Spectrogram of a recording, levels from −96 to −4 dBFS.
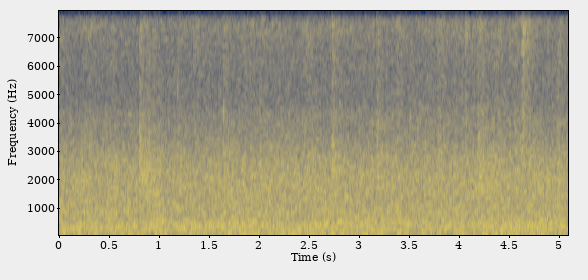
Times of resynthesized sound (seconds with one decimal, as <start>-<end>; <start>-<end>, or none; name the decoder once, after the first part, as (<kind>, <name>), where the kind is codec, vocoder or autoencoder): none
